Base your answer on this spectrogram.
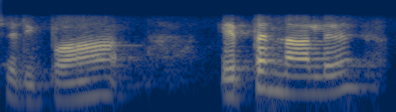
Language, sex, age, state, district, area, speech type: Tamil, female, 30-45, Tamil Nadu, Dharmapuri, rural, conversation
